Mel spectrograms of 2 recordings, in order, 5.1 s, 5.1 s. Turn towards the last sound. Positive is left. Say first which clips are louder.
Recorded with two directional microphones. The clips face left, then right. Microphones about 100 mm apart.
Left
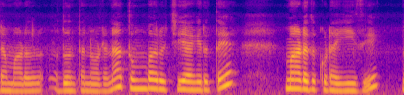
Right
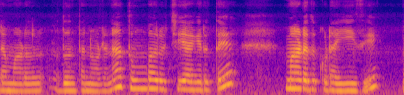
# left 3 dB
turn(degrees=25)  # may be behind; listen again after turning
